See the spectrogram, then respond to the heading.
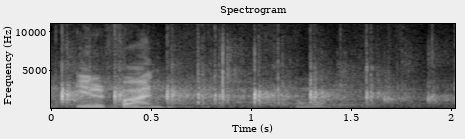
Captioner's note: audience cheering and clapping; people chattering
